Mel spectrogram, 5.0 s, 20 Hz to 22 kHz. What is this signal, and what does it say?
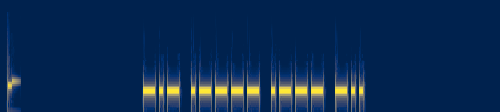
Morse code, heard as a keyed tone, about 30 wpm, 700 Hz. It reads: K1JD
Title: NA SOTA Activator Callsigns 30wpm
